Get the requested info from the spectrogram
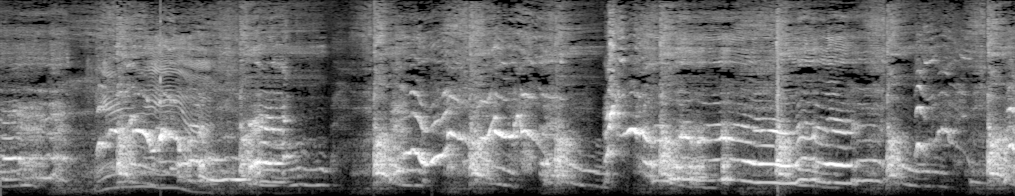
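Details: Dogs howling when their owner leaves, several overlapping wavering howls with sliding pitch in three long bouts separated by brief pauses.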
